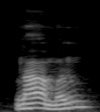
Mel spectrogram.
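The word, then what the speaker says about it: numb: 남은 감각이 없게 만들다 라는 뜻입니다.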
